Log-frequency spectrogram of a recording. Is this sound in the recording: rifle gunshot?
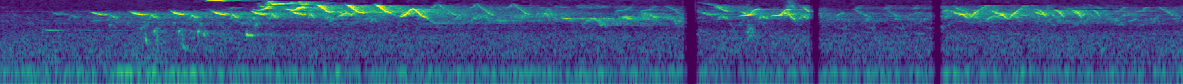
no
